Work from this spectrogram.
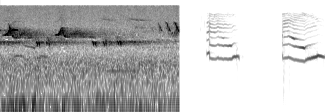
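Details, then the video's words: A domestic cat gives two clear, drawn-out meows, each about half a second, steady then rising at the end, after a noisy outdoor stretch with high bird chirps. "learn animal sounds-cat"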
